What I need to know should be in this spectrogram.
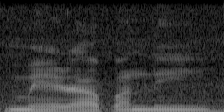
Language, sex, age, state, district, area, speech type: Assamese, male, 30-45, Assam, Golaghat, urban, spontaneous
